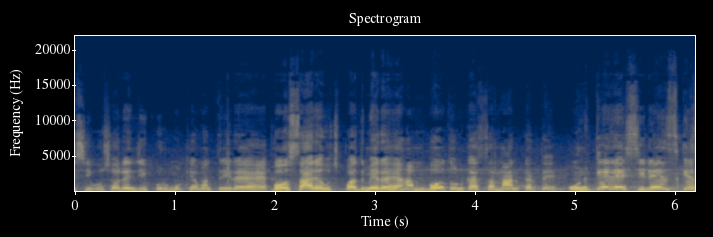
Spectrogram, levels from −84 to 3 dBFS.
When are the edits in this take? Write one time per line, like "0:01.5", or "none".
0:01.9
0:04.8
